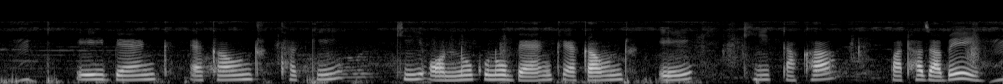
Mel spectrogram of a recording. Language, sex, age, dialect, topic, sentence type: Bengali, female, 25-30, Rajbangshi, banking, question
